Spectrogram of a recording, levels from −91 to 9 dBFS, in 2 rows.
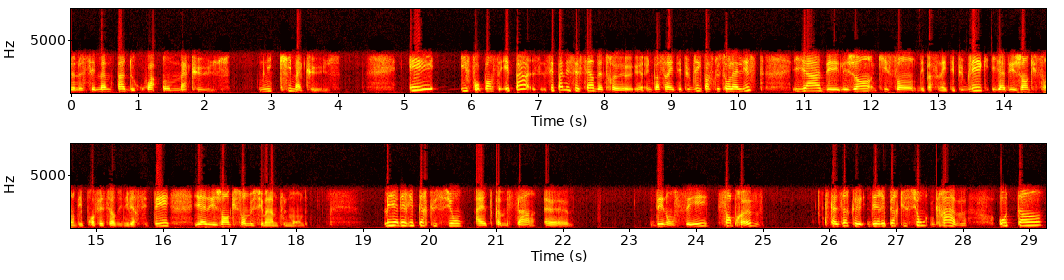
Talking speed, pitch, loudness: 170 wpm, 260 Hz, -16 LUFS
